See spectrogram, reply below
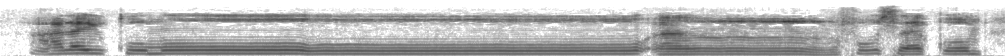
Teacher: فورش عندنا كما تعلمون يمدها مدا مشبعا بثلاث ألفات، يعني ست حركات. ابن كثير وأبو جعفر عندهما القصر فقط عليكم أنفسكم، ويكون لقالون القصر والمد. · Term: المد المنفصل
